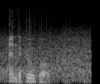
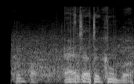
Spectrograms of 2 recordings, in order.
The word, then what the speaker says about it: Antetokounmpo: Shaq, you bestowed your Superman nickname on Giannis Antetokounmpo. What made him worthy of that distinction? And would you please, for the audience, say his last name? Say the last name. Antetokounmpo. Oh, see you again. Antetokounmpo.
